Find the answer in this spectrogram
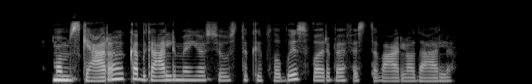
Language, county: Lithuanian, Šiauliai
